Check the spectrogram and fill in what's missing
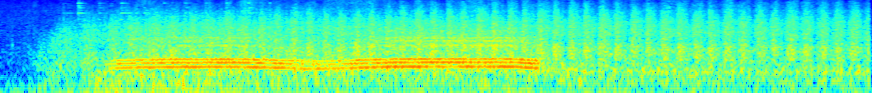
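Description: A locomotive in the railway-building game Railway Empire rolls along its line with a steady rumble, a sustained two-tone horn blowing for several seconds before fading back to the rhythmic clatter of wheels on track.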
